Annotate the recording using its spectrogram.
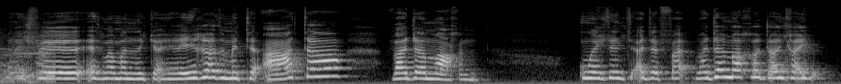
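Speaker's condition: Down syndrome; congenital trisomy 21

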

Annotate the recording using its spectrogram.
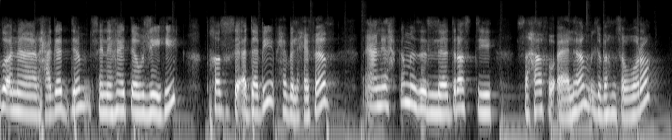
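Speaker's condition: Down syndrome; Down syndrome from birth, born premature, heart stopped at birth, on ventilator as newborn

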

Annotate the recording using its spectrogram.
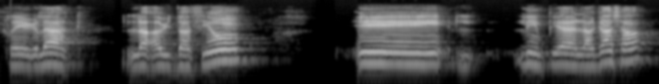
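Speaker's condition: Down syndrome; attended Assido Centre since early childhood; age 20

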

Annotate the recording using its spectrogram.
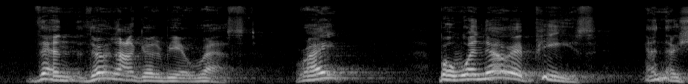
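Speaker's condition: ALS; talking funny

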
